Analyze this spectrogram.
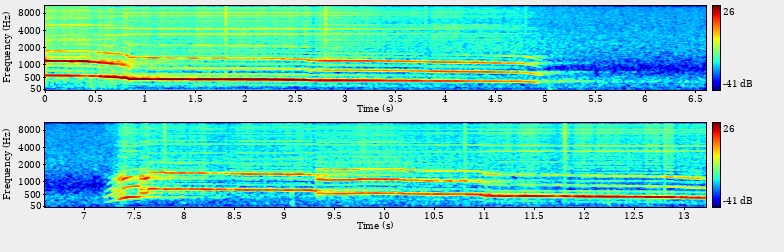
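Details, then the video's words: Wolf howling: a long, clear howl that slowly slides downward for about five seconds, then a pause, then another howl that rises quickly and is held with slight stepwise drops in pitch. "Animal sounds / WOLF"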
